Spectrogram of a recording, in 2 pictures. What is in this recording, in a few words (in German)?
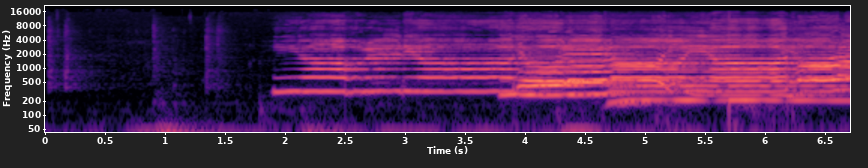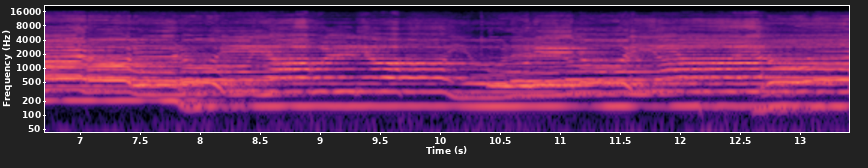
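Zwischenteil Jodler, zweistimmig mit Bass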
